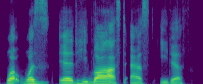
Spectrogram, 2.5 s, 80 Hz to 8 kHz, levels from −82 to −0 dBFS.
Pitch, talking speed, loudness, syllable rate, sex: 150 Hz, 165 wpm, -20 LUFS, 4.6 syllables/s, female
